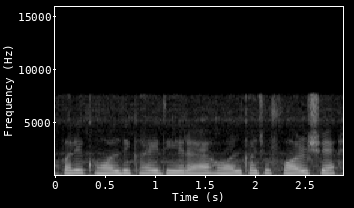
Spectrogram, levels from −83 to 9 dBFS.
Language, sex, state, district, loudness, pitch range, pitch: Hindi, female, Chhattisgarh, Raigarh, -27 LUFS, 240-260 Hz, 250 Hz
